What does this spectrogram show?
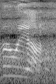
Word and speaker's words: Echevarria: Is that how you pronounce it, ma'am? Echevarria.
